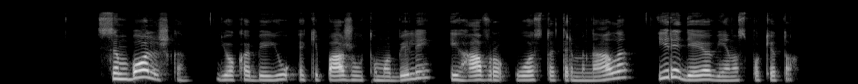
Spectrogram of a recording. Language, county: Lithuanian, Utena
